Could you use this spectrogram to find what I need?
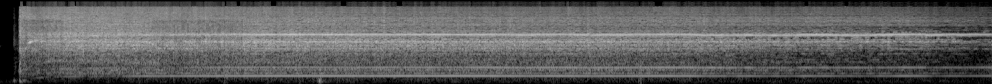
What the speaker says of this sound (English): Grinder's going on. We're grinding some coriander seeds.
